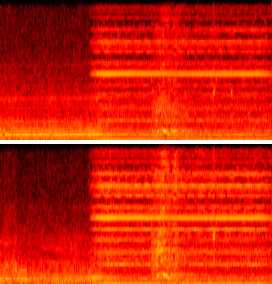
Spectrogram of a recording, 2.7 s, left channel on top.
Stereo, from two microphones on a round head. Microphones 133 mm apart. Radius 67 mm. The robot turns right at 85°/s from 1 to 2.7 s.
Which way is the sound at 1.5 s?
45° right (ahead or behind).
